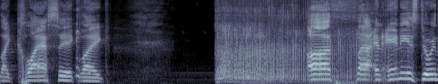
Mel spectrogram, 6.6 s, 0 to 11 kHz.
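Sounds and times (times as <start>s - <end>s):
speech: 0.0s - 1.7s, 4.6s - 6.5s
vocal imitation of a fart: 3.2s - 5.8s.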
